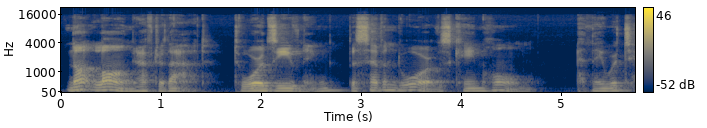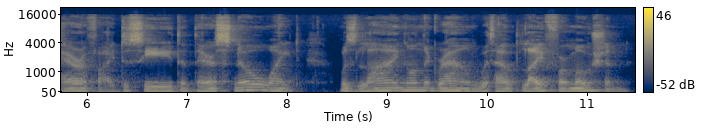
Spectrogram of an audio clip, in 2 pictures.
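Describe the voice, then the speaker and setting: Male fairy-tale narrator, fifties, slightly low pitch, unhurried deliberate phrasing, roomy sound. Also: mellow. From Canada. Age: 50s. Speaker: storybook reader.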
